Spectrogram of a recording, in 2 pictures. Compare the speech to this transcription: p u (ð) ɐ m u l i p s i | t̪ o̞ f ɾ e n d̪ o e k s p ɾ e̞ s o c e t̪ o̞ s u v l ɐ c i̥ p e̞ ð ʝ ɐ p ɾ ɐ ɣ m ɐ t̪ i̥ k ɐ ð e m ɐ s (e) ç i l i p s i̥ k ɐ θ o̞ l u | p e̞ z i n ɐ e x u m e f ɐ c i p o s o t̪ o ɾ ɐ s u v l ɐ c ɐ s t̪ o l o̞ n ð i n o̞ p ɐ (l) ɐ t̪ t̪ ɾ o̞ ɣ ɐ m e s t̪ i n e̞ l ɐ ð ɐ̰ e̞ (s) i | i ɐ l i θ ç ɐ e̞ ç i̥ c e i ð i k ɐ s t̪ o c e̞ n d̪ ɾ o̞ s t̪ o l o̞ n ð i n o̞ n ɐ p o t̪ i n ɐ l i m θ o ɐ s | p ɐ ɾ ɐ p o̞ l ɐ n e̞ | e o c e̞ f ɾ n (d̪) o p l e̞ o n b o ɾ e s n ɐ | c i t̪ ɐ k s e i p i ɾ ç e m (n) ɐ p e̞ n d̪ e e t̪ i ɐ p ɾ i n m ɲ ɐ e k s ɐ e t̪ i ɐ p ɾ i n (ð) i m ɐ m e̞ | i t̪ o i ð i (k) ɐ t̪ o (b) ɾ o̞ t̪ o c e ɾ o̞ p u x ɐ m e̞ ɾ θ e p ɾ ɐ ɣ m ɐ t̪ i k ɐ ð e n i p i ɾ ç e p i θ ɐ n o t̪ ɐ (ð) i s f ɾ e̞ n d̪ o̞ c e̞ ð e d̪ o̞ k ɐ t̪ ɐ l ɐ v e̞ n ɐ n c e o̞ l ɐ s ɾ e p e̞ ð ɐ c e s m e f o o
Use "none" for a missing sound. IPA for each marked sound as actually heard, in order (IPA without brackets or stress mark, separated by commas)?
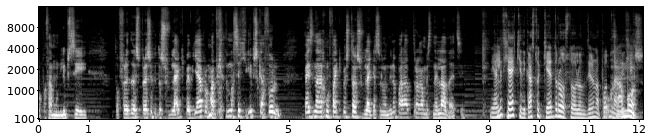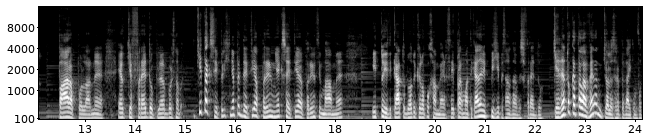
θ, e, ɾ, t͡s, d̪, ɲ, θ, k, b, v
